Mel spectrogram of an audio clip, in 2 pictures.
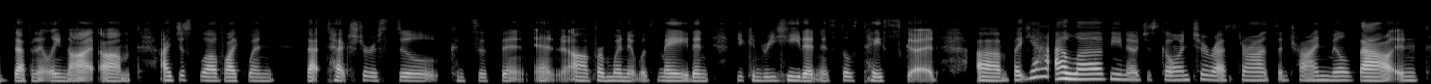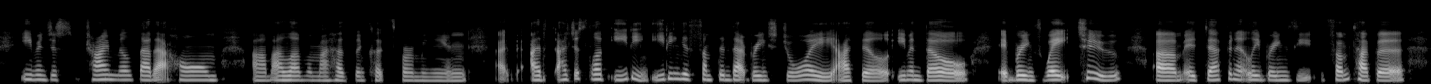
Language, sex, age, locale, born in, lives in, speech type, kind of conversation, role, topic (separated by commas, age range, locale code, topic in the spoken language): English, female, 35-39, en-US, United States, United States, conversation, unstructured, none, What is the best meal you have had recently, and why did it stand out?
